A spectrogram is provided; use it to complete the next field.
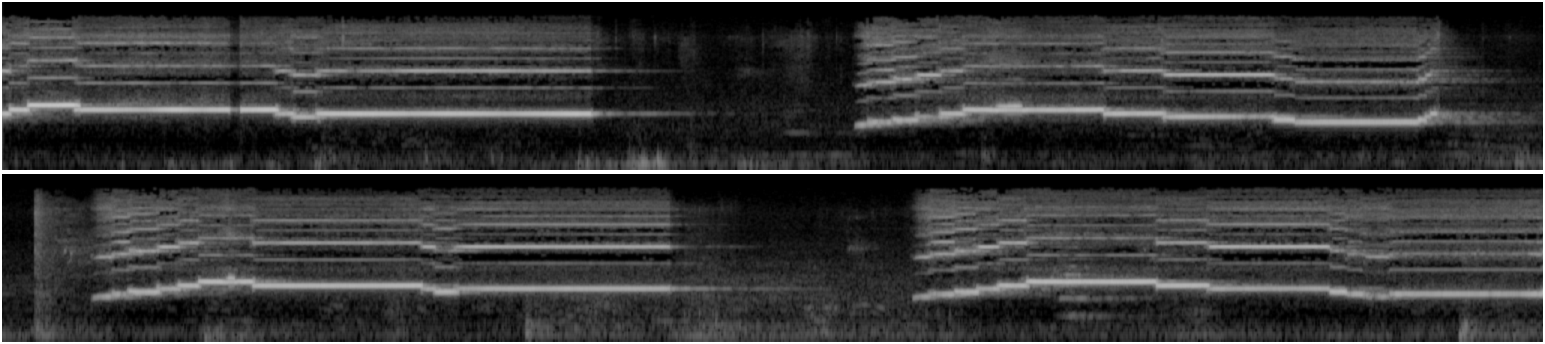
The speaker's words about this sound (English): The knife sharpener would always announce his presence with the little toy harmonica he would play.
